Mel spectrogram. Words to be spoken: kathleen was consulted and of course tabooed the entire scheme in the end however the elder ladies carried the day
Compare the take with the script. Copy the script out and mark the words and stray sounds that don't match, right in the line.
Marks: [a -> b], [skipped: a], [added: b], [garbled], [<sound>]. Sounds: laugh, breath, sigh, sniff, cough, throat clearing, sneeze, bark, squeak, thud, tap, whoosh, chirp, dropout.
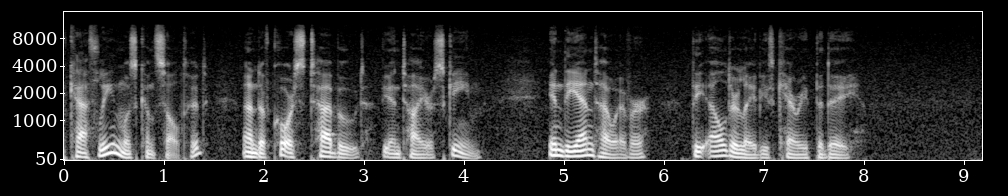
kathleen was consulted and of course tabooed the entire scheme in the end however the elder ladies carried the day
